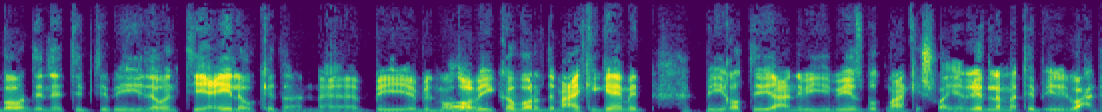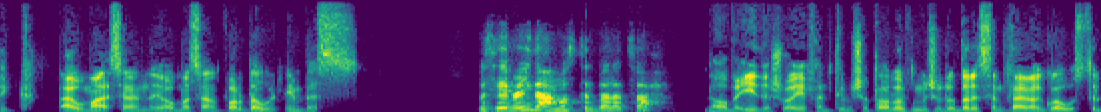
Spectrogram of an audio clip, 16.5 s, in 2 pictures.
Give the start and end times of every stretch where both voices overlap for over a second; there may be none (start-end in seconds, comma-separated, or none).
none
